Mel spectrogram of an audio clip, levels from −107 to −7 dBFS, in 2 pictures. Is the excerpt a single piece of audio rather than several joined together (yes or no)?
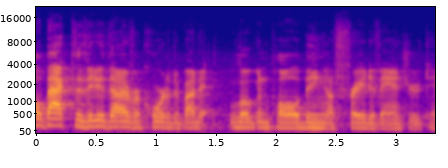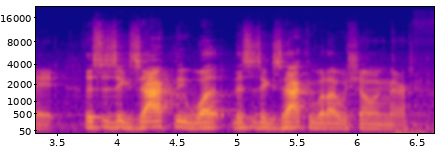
no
